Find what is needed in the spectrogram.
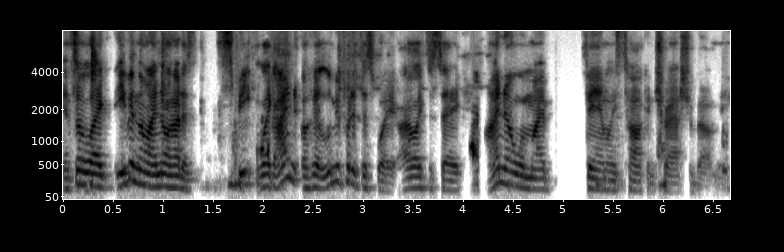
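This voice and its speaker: A man speaks at a very fast pace and high pitch, with lively intonation. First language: Spanish. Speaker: livestream co-host. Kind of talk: casual chat.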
